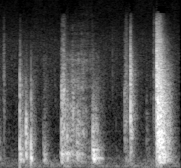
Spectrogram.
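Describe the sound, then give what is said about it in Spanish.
A door slams shut with a loud bang near the end, as a hearing test for a child seated with his back to the door, preceded by several softer knocks and shuffling thumps. No one speaks. “Siéntelo de espaldas a la puerta. Voy a hacer una prueba.”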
